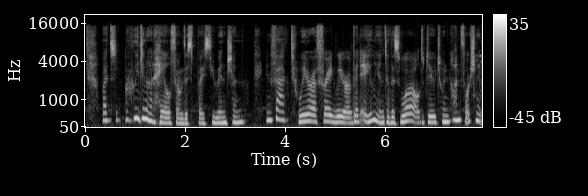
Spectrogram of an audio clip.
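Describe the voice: Someone reads aloud in a plain way.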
